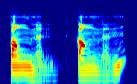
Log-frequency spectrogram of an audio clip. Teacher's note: 윽 sound will slightly change to an 응 sound to make it easy.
